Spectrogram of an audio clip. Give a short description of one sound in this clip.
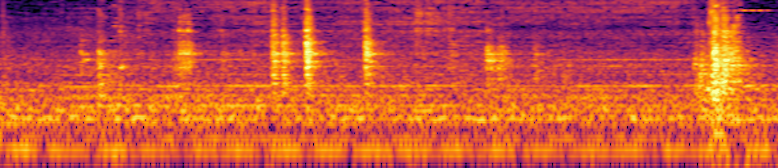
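A digger bucket scrapes and pushes through dirt.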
